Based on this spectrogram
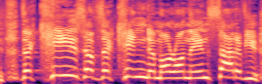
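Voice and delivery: high-pitched, driving sermon delivery; fervent preaching. Real, not acted. Preaches at full force.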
